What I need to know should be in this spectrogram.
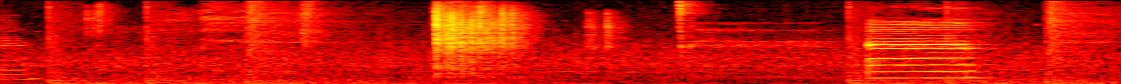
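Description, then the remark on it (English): Dice clatter and roll across a hard tabletop for an observation roll in a quick burst of sharp clicks and knocks, fairly loud, with a brief ringing tone partway through. “So, Can you make an observation roll for sure?”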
